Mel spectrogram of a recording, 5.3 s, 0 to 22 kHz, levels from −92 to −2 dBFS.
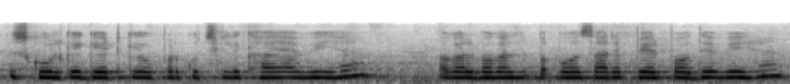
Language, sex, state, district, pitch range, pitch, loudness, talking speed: Hindi, female, Bihar, West Champaran, 235-245 Hz, 240 Hz, -13 LUFS, 195 wpm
